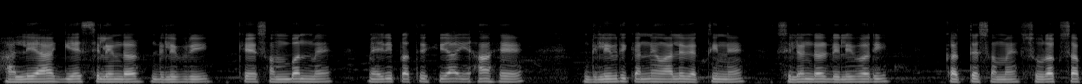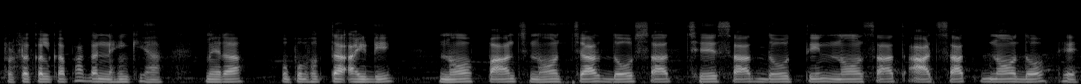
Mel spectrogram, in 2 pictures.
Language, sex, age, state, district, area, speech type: Hindi, male, 45-60, Madhya Pradesh, Chhindwara, rural, read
